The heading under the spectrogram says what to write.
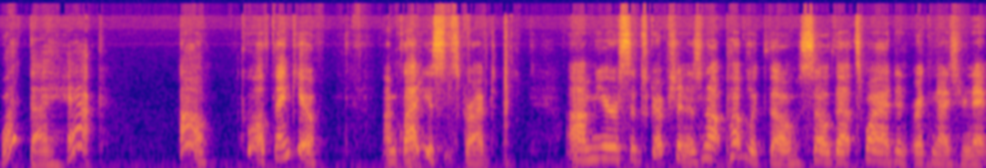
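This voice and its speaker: Against noticeable background noise, a woman with an American accent speaks at a fairly slow pace, leaving long, frequent pauses. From Washington State, US. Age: 60s. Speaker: motorcycle vlogger. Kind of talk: casual live stream chat. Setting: garage. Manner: casual, halting with fillers.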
